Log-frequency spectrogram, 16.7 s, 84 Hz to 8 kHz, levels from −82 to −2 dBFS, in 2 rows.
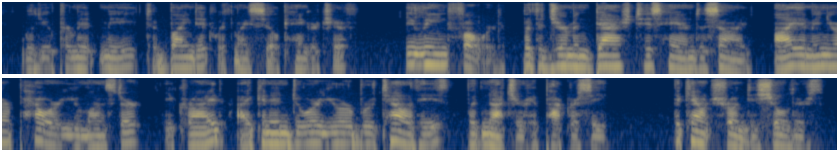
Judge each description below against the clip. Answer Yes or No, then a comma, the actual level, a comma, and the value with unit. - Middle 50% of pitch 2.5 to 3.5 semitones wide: Yes, average, 3.0 semitones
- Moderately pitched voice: No, low, 125 Hz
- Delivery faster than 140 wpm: Yes, average, 160 wpm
